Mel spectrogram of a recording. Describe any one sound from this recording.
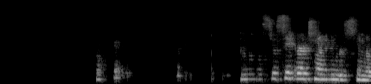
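A woman speaks calmly and clearly into a nearby microphone.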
